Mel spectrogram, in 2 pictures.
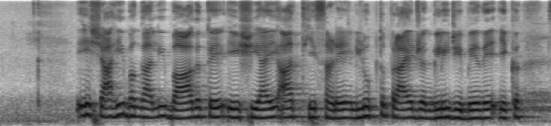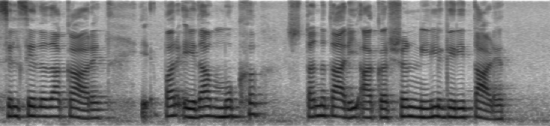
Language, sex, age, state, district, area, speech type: Dogri, male, 18-30, Jammu and Kashmir, Jammu, rural, read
